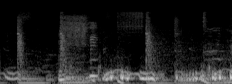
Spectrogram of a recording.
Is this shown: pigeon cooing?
yes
